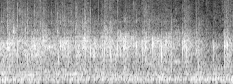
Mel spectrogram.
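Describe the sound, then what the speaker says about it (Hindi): A crowd at an Indian by-election political rally claps loudly and steadily to welcome MLA P.N. Garg, a dense, continuous wash of applause with no voices over it. "आप जोरदार ताली बजाकर स्वागत कर रहे हैं।"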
